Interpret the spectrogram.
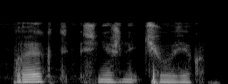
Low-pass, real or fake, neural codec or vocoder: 7.2 kHz; real; none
